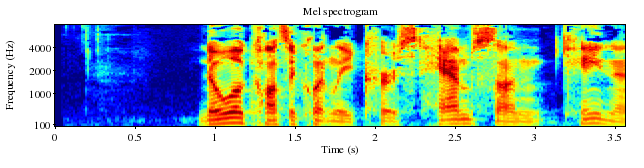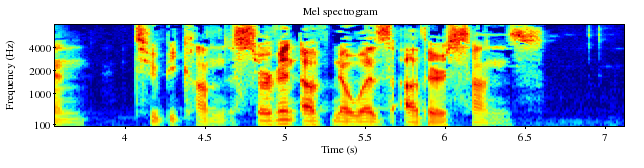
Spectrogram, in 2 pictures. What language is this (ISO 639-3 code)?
eng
